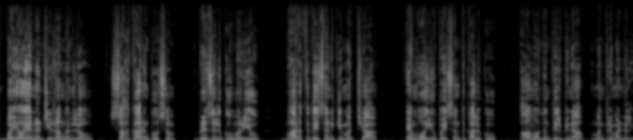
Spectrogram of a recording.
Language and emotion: Telugu, neutral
